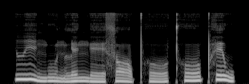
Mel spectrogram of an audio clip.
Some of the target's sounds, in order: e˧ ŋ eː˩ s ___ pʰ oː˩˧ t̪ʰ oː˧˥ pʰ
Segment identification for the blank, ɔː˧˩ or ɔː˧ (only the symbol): ɔː˧˩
